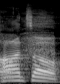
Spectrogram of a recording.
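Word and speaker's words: Kpanto: Oh my gosh, it's Panto, y'all. Panto. The K is silent.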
